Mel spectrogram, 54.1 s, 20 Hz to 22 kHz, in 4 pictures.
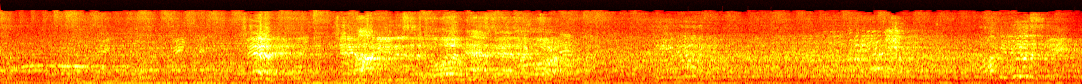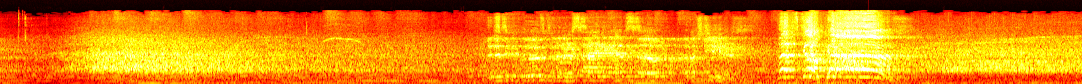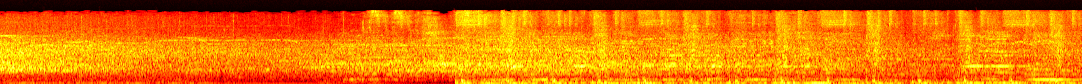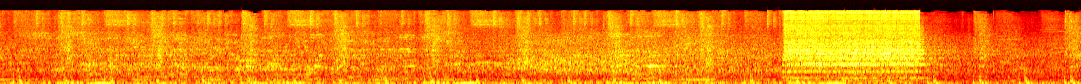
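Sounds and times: crowd cheering: 0:00.0 - 0:54.0
music with heavy bass beat: 0:32.7 - 0:54.0
loud horn blast: 0:50.3 - 0:52.4.

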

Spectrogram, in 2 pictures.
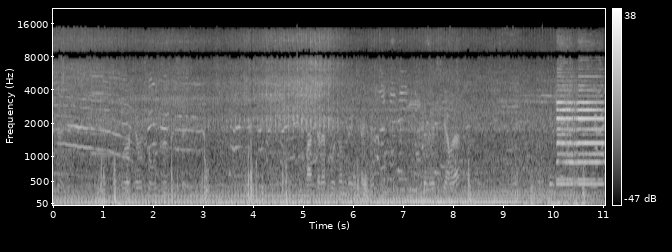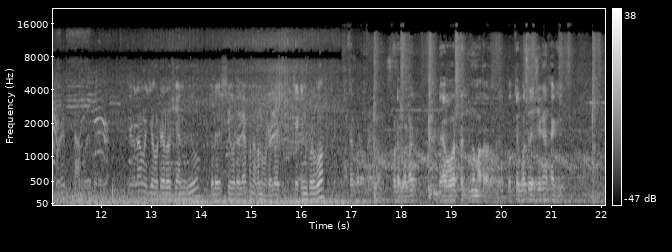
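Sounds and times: moving car rumble: 0:00.0 - 0:19.0
street traffic: 0:00.0 - 0:22.0
vehicle horn: 0:09.8 - 0:11.8.

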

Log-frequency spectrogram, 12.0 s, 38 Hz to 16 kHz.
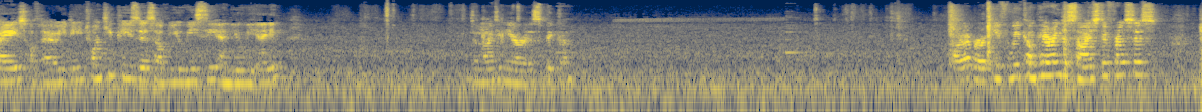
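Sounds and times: faint high-pitched whine: 0:00.0 - 0:11.7
low background rumble: 0:00.0 - 0:12.0
brief short tone: 0:07.8 - 0:08.2.

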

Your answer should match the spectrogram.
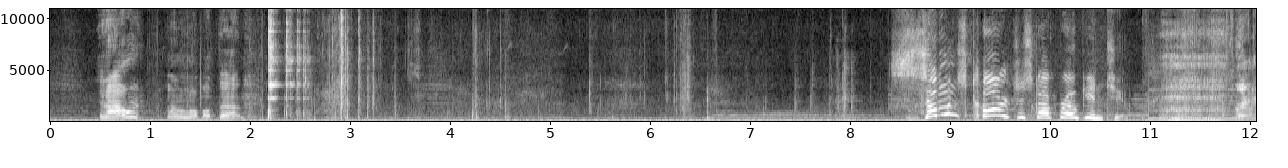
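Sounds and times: metal clank with ring: 0:02.2 - 0:02.6
metal clinks and knocks: 0:02.2 - 0:02.7.

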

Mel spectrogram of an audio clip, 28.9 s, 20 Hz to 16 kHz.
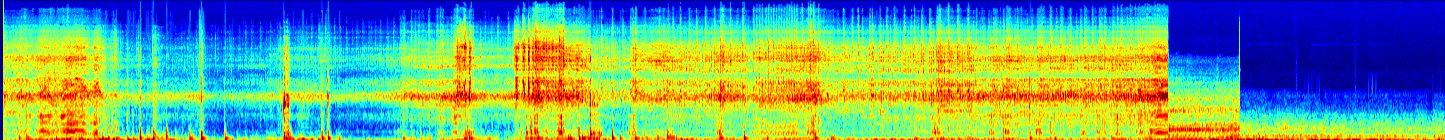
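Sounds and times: motorbike engine revving: 0:00.1 - 0:23.4
knocks and clatter on rock: 0:02.1 - 0:07.0, 0:07.9 - 0:22.1.

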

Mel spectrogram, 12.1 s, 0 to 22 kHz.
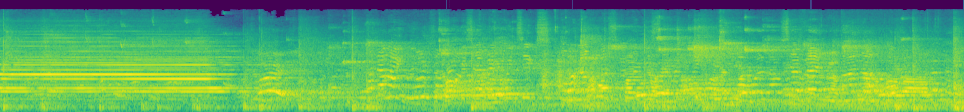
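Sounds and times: basketball buzzer tone: 0:00.0 - 0:04.8
basketballs bouncing: 0:00.0 - 0:06.4, 0:07.9 - 0:09.1, 0:11.1 - 0:12.0
voices: 0:00.0 - 0:12.0.

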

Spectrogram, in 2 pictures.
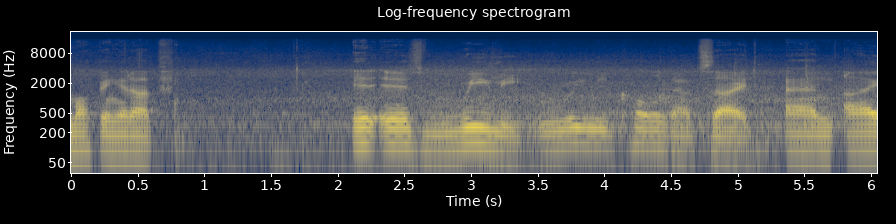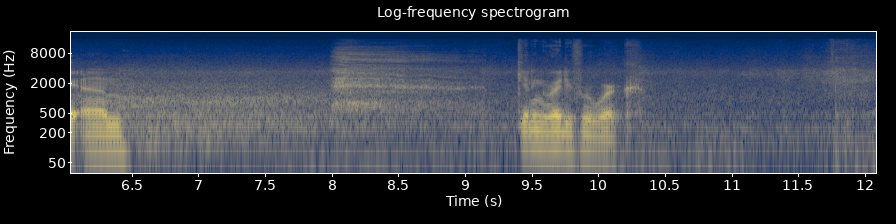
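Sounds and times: steady background hiss: 0:00.0 - 0:12.0
man's sharp breath: 0:08.0 - 0:09.3.

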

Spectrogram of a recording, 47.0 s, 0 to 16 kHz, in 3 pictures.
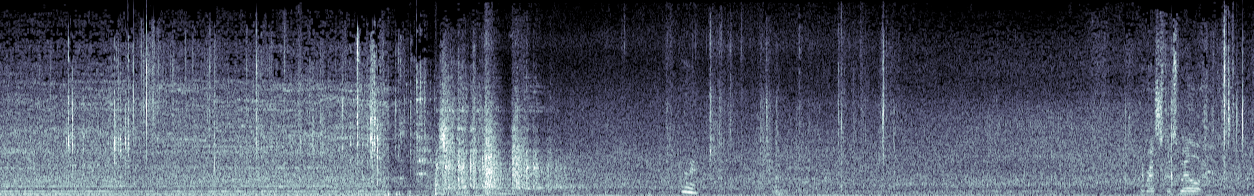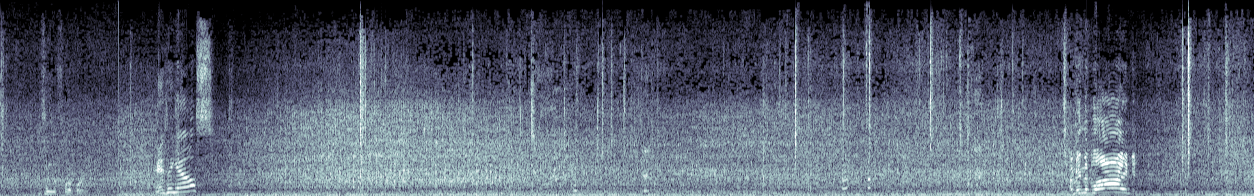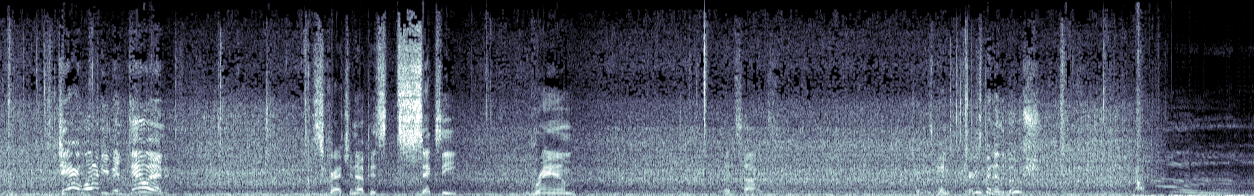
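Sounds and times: vehicle engine idling: 0:00.0 - 0:47.0.

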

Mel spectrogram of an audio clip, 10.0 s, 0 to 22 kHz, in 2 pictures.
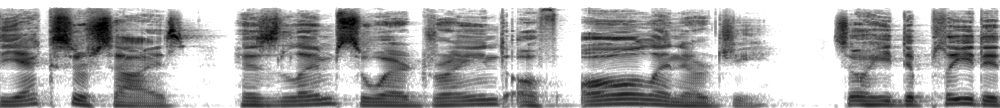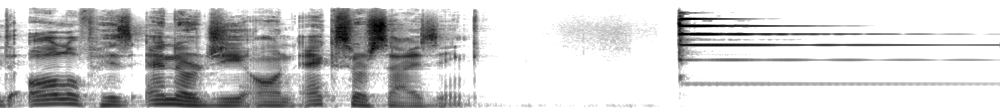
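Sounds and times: bright bell-like ding: 0:08.4 - 0:10.0.

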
